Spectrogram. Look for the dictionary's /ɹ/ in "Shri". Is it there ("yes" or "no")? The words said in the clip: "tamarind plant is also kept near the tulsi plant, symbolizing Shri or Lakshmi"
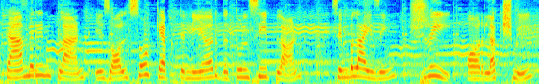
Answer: yes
